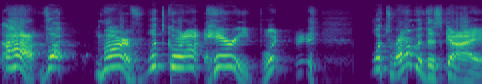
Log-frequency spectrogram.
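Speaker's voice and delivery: very high, very loud, shrill panicking. A man in a game scene panics and is about to summon guards, freaking out. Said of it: "he starts freaking out, and it's like".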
